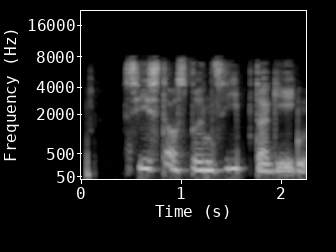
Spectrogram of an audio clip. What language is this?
German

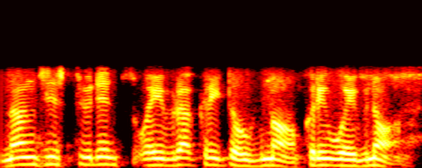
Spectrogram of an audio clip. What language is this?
Manipuri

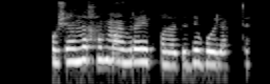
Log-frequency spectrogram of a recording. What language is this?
Uzbek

